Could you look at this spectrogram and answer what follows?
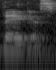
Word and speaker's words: vagus: digestive system it's called the vagus nerve it sounds like las vegas but it's not spelled the same way and the vagus nerve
